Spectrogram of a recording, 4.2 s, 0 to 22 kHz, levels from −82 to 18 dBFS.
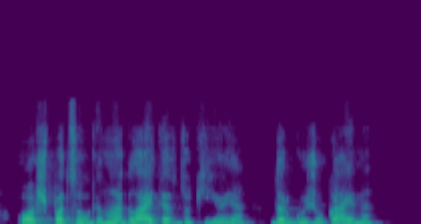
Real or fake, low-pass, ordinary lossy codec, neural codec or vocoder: real; 9.9 kHz; Opus, 16 kbps; none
